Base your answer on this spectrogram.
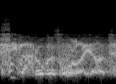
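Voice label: Hungarian damaged oil mood high, speech; War Thunder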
